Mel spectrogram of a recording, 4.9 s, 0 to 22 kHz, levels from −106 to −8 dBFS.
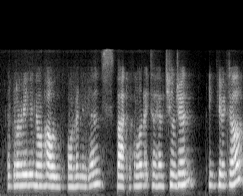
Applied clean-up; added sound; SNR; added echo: neural mask model DeepFilterNet 3.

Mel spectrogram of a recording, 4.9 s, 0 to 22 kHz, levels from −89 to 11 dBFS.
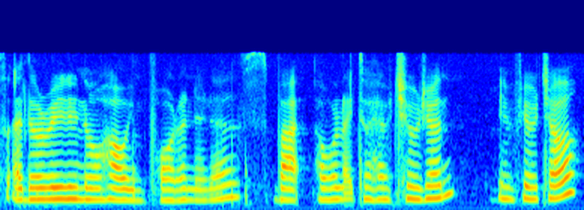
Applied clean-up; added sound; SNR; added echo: none; none; none; none.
